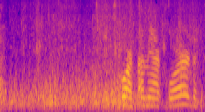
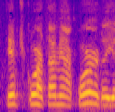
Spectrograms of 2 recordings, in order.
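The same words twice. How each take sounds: First: Stretched out slowly, exasperated; slow drawn-out complaint. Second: Said in the usual way. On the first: Real, not acted. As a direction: drag each word out in disbelief. Repeats complaint about tangled rope. (reclamando devagar, arrastando as palavras)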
